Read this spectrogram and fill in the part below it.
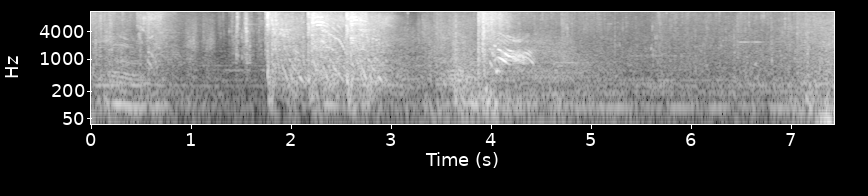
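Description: A lightsaber hums and swooshes through the air.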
